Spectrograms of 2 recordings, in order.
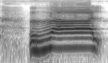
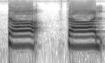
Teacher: வாயை கொஞ்சம் தறந்து அந்த நாக்கு வந்து வெளிய தெரியணும்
